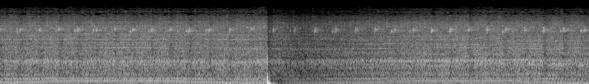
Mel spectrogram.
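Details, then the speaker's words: Engine with clean, pink fluid and no water in it: rough idle with an uneven metallic knock, worse at low revs and not at higher rpm; rod knock suspected from bad bearings, oil additive being tried. "that's pretty rough what's your expert opinion mr. Jerry um there might be knock"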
